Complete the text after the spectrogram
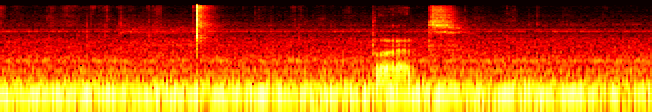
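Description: Small plastic parts click as they are snapped onto a toy figure.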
